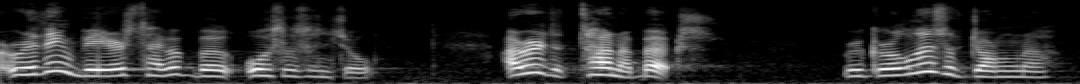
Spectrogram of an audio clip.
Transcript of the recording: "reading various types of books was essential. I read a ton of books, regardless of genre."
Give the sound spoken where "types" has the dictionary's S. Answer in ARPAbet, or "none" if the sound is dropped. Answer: none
